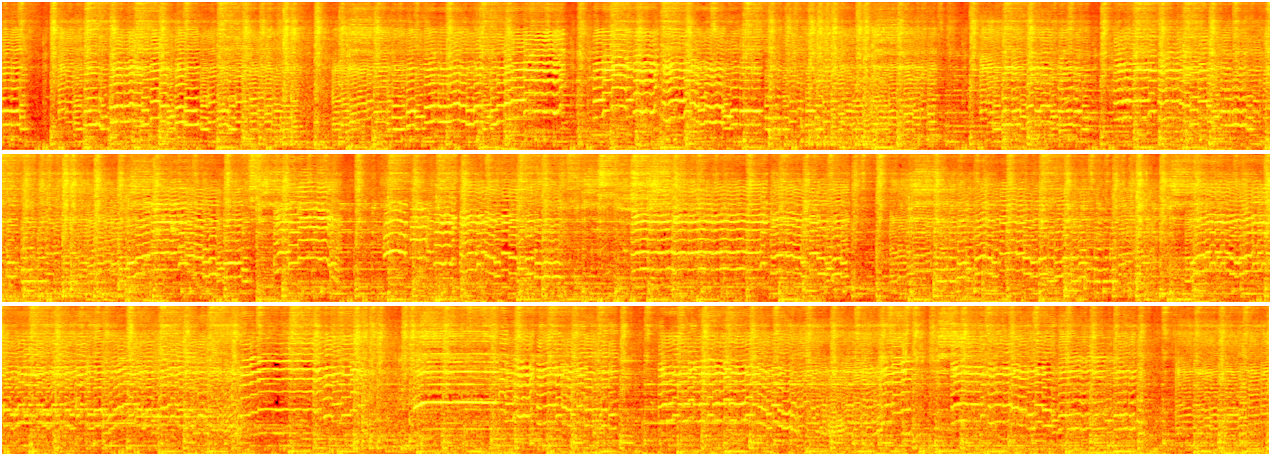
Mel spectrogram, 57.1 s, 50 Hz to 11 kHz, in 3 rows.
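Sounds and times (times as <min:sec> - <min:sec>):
drum kit: 0:00.0 - 0:57.0
live jazz band playing: 0:00.0 - 0:57.0
saxophone melody: 0:00.0 - 0:57.0.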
